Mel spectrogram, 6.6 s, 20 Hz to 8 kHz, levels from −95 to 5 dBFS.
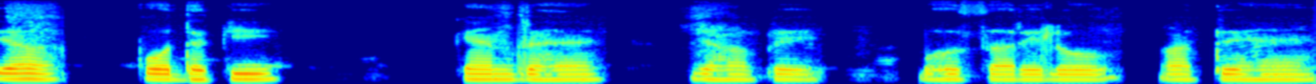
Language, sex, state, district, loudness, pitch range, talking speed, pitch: Hindi, male, Bihar, Jamui, -29 LUFS, 135-140 Hz, 110 wpm, 140 Hz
